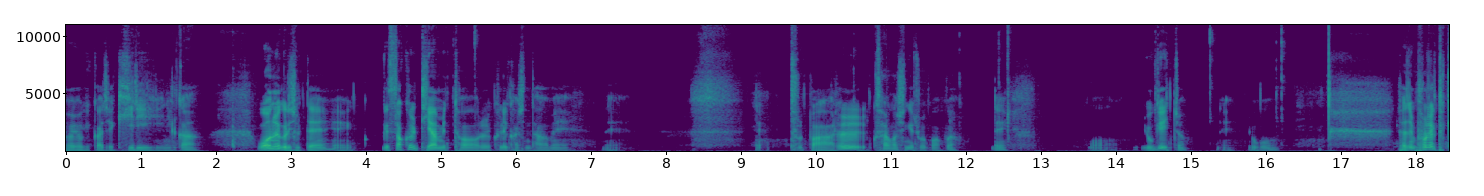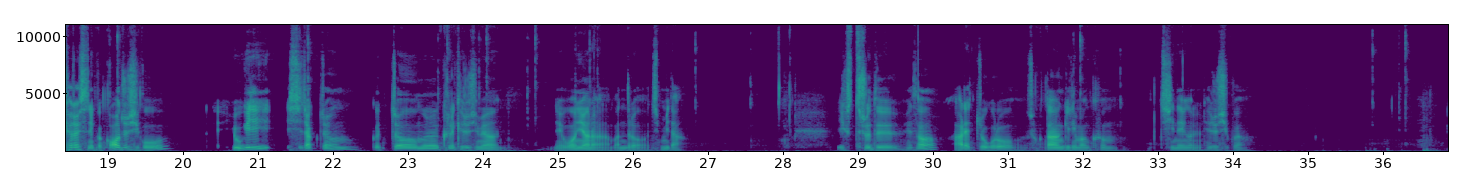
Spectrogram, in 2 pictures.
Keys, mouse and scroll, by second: 11.9 shift+right click, 25.2 shift+right click.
